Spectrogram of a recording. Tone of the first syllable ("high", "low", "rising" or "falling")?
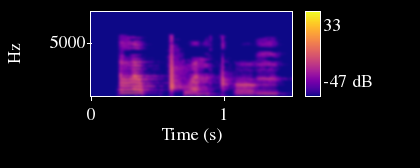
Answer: high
